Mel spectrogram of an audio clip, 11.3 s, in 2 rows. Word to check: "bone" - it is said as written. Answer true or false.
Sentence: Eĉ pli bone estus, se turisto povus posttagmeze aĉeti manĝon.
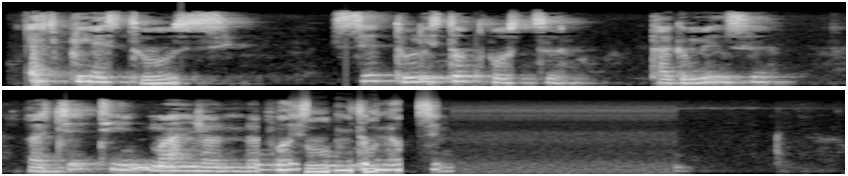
false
